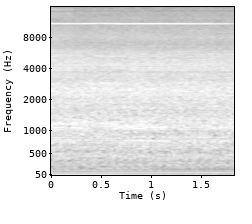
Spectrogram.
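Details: 2014 Chevy Impala after P0411 secondary air injection repair, key on engine running, pump commanded on: steady whooshing air-pump hum over even idle, no rattles or surging; back pressure settling near 1.7 psi, within 1.9 criteria, repair verified.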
